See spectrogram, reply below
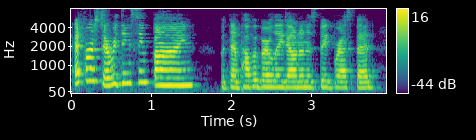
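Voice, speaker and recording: Animated woman reading a children's story. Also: fairly high pitch, a little fast. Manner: animated, with playful asides to young listeners. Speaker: preschool teacher reading a story aloud. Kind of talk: expressive children's read-along narration.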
